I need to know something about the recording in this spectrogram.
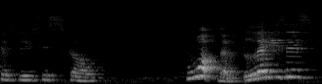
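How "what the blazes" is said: high, loud slow indignant shout. A narrator's reading. Zeus shouting after the parchment hits his skull, outraged. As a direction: bellow in outrage at being hit. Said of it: "shouted Zeus".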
